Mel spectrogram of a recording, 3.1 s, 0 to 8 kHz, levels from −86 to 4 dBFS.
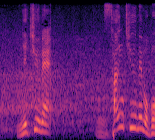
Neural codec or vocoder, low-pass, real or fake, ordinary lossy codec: none; 7.2 kHz; real; none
